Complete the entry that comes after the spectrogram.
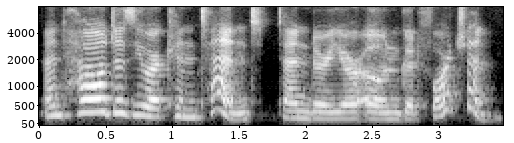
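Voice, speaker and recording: A woman playing a scheming, ambitious male lord in a Shakespearean radio play, insinuating and deliberate as a persuasive tempter. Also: on the high side, sing-song, fairly bright tone. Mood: insinuating, coaxing.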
